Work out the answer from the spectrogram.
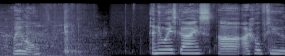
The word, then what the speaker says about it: Weilong: community a better place start now by saying boy you've a long instead of more you wait long ok so yeah the company is actually called boy you pronounce correctly and then the most popular cube series is wait long anyways guys I hope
